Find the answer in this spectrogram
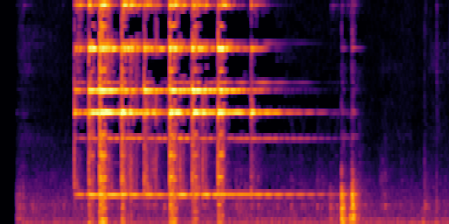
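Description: A small bell rung about nine times in quick succession, its high tones ringing on between strikes, then two more quick rings near the end.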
